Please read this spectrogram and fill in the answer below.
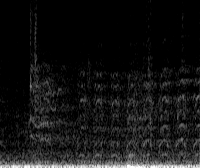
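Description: Steady low hum inside a parked car's cabin with the engine running, with a soft low knock about a second and a half in.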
